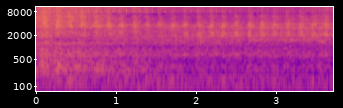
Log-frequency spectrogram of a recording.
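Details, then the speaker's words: 2007 Audi A8 with a no-crank/no-start, running after jumpering across the pyro fuse: a thin, unsteady idle with irregular tapping and a wavering beat. A rough idle; other issues are suspected. "It's running. Not so well. Probably got some other issues, of course. Not a lost motor."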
